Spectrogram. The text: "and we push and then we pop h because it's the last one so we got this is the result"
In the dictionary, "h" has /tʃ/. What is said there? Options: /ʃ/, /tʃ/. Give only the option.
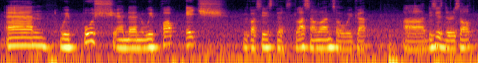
/tʃ/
